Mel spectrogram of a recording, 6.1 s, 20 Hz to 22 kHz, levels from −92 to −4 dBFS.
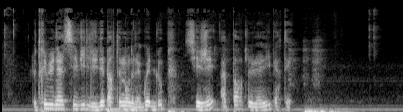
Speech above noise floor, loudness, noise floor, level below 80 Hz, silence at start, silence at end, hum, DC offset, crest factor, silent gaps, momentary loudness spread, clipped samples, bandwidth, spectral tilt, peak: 25 dB; -21 LUFS; -45 dBFS; -30 dBFS; 0.5 s; 0.4 s; none; under 0.1%; 18 dB; none; 13 LU; under 0.1%; 16.5 kHz; -5.5 dB/octave; -4 dBFS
